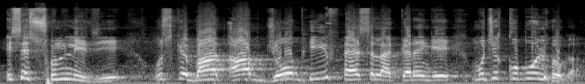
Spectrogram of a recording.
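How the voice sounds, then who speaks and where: A man's voice: sits high, animated, a bit bright, faint music behind. A preacher voicing a blunt young man who argues his case in a matter-of-fact way. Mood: defensive.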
